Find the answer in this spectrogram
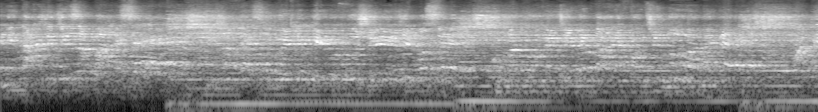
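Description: A Christian gospel song with sung vocals. A low, sustained bass line comes in about two seconds in.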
